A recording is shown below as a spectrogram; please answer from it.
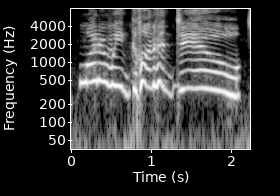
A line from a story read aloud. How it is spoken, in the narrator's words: wailed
